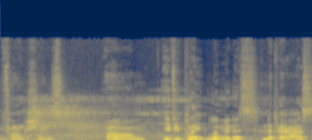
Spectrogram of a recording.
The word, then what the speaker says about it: Lumines: re uh rearranged and we got luminous that's how you pronounce it all set up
